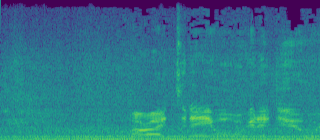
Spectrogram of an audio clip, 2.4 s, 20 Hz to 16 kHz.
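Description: Twin-turbo 572 cubic-inch big-block V8 of a 1969 Camaro running steadily while driving, heard from inside the cabin as a steady low drone; a man's voice comes in over it about a second in.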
